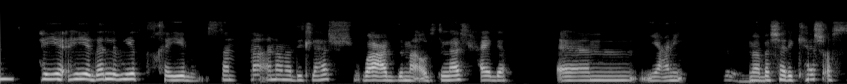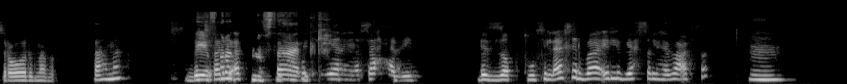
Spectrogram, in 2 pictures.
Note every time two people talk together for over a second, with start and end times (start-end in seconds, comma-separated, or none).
10.4-11.8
